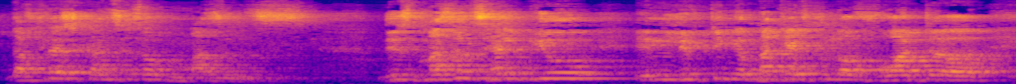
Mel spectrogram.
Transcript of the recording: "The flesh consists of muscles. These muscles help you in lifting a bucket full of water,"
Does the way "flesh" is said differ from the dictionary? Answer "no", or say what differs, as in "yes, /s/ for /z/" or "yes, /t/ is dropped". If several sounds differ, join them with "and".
yes, /s/ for /ʃ/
